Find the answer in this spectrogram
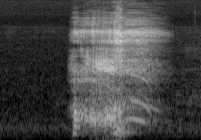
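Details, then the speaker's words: Self-described chronic sneezer who says he doesn't really have allergies, sneezing in the morning after waking; single loud, explosive sneeze with sharp hiss and brief voiced tail. "i think i don't know i don't really have allergies hey i'm just a chronic sneezer"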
